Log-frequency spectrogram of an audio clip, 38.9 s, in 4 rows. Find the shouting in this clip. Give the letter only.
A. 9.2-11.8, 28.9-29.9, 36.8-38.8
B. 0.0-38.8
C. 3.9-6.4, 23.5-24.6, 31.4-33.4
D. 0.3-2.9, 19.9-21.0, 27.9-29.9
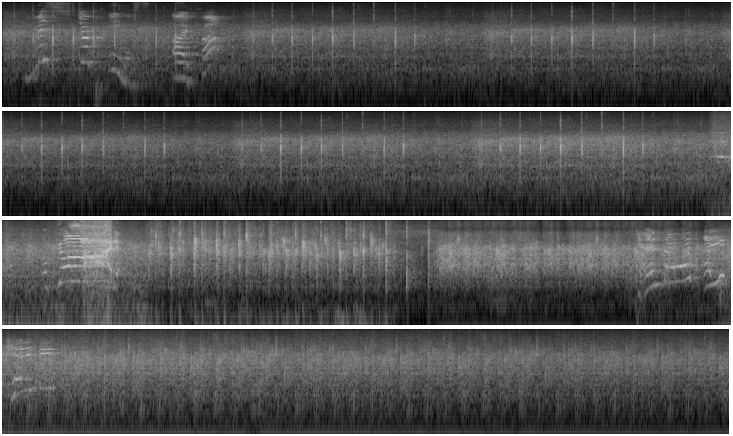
D.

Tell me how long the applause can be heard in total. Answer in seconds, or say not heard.
39 s.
